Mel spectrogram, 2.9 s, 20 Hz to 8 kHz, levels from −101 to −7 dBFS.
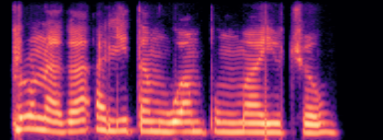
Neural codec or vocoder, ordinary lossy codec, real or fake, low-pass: none; Opus, 24 kbps; real; 7.2 kHz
